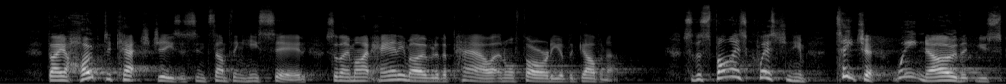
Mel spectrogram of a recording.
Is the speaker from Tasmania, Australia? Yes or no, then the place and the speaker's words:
yes; Tasmania, Australia; recently in Tasmania, my home state, in a town not actually very far from where I grew up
